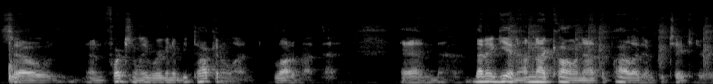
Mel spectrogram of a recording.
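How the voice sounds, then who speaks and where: In an American accent, a man speaks at a fairly low pitch with ordinary variation and a somewhat breathy quality, on a very clean recording with a silent background. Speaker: retired airline and fighter pilot, flight instructor. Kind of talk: live stream chat. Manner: casual, halting with fillers.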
